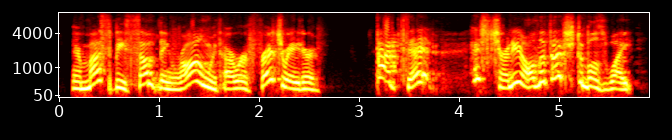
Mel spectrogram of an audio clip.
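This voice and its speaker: The speaker uses a put-on character voice with very wide pitch swings at a fairly quick pace. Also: woman, high pitch for a woman. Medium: read story. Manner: hesitant, easygoing.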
